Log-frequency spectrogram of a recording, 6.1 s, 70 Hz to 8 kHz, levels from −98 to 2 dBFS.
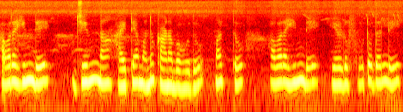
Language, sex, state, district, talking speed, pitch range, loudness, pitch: Kannada, female, Karnataka, Bangalore, 120 wpm, 230-255 Hz, -14 LUFS, 245 Hz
